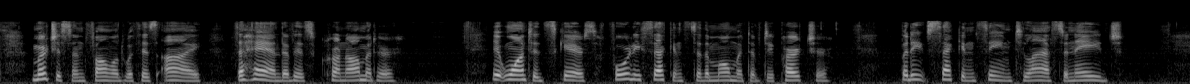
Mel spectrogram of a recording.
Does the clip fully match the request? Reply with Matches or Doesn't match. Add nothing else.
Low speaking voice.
Doesn't match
